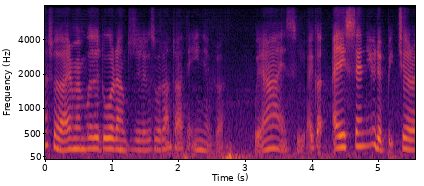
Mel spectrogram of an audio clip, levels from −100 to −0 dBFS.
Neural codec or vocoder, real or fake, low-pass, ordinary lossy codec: codec, 16 kHz, 0.7 kbps, FocalCodec; fake; none; none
